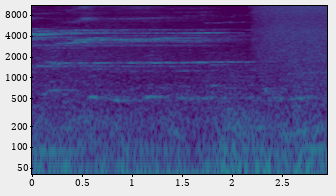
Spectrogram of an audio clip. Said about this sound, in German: Bis Mitternacht quietscht die Metro auf ihren 80 Gummireifen pro Zug durch den Untergrund oder saust oberirdisch am allabendlichen Verkehrschaos vorbei. Stoßzeiten bringen umfassenden Körperkontakt und bisweilen Ohnmachtsgefühle.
